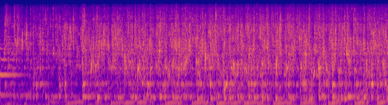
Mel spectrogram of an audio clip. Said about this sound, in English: Now I'm pouring both bottles at the same time. But there's a little bit left in this one. So I've got to go in there.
